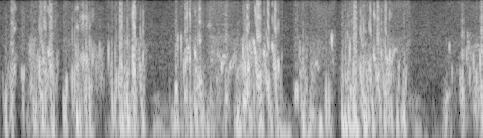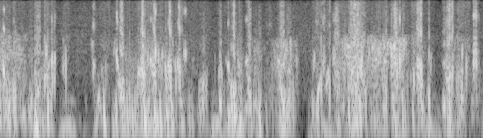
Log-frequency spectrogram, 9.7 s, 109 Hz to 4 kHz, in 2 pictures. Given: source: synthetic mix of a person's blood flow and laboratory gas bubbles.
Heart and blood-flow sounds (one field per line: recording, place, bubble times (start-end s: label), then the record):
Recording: Doppler ultrasound of blood flow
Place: precordium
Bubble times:
0.00-0.61 s: bubbles
0.64-1.50 s: bubbles
1.70-2.83 s: bubbles
2.94-4.12 s: bubbles
4.46-5.42 s: bubbles
5.46-5.54 s: bubbles
5.75-6.94 s: bubbles
6.99-7.84 s: bubbles
7.95-9.19 s: bubbles
9.26-9.67 s: bubbles
From the record:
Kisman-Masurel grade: 444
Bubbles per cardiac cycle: continuous sound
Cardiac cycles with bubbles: 100%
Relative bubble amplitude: maximal (0.775 to 0.999)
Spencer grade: 4 (maximum detectable bubble signal sounding continuously throughout systole and diastole of every cardiac period, and overriding the amplitude of the normal cardiac signals)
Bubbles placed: anywhere in the cardiac cycle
